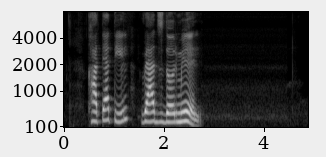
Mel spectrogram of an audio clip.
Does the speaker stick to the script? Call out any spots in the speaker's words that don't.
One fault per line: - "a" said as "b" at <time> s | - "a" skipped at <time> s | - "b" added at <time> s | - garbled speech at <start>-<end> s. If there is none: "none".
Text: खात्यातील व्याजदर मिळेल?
none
